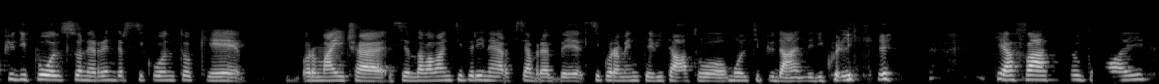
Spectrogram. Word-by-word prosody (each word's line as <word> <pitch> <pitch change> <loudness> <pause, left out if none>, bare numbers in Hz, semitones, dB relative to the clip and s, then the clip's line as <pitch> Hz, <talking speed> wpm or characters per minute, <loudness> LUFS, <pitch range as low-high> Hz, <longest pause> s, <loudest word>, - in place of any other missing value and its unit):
più 245 - -6
di 225 -1 -4
polso 210 -1 +5
nel 190 -2 -1
rendersi 200 +1 -6
conto 195 0 -4
che 175 -2 -1 0.5
ormai, 185 0 +1
cioè, 170 -4 +4
si 190 - -6
andava 180 0 +1
avanti 195 +3 -2
per 200 +1 -2
inerzia, 185 -2 -2
avrebbe 170 -1 -2
sicuramente 185 -2 -3
evitato 170 -2 -1
molti 180 +1 -4
più 185 -2 -10
danni 165 0 +1
di 180 +1 -7
quelli 210 +6 +1
che 250 +4 -1 1.0
che 255 - 0
ha 215 0 +7
fatto 210 -1 +4 0.2
poi. 200 +3 -2
190 Hz, 140 wpm, -23 LUFS, 175-210 Hz, 1.0 s, ha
